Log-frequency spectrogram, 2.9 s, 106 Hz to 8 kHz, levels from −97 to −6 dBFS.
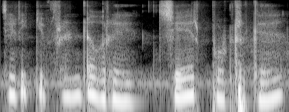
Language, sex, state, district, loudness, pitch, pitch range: Tamil, female, Tamil Nadu, Kanyakumari, -17 LUFS, 190 Hz, 170-205 Hz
